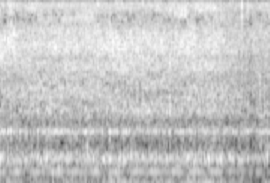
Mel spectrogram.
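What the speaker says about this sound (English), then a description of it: "let's get some water for this pot" Tap water runs steadily into a cooking pot in a home kitchen, a continuous close hiss and splash that holds level throughout with no talking.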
